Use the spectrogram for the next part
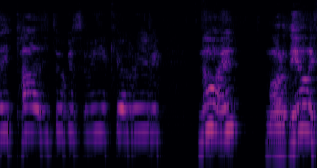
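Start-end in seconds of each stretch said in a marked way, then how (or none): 0.0-1.6 high, small mock whine; llanto fingido. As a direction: whimper in parody, pitched up and softer. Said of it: "Él no iba llorando". (lloriqueo burlesco, agudo y bajito)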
